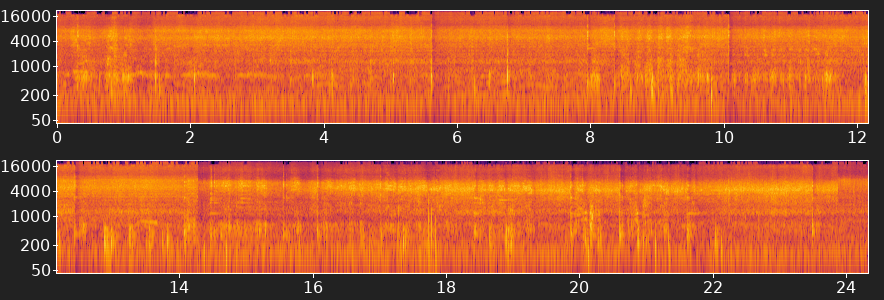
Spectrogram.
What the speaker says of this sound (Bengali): এবার এগুলোকে একটু ভালো করে আগে কষিয়ে নেব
